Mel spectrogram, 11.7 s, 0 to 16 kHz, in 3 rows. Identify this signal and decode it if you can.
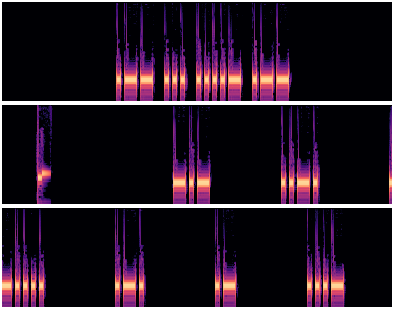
Morse code, heard as a keyed tone, about 30 wpm, spaced as for 14 wpm, 700 Hz. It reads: WS4W KF6RAV
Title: USA Call Signs - 6x Character Spacing - 30wpm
